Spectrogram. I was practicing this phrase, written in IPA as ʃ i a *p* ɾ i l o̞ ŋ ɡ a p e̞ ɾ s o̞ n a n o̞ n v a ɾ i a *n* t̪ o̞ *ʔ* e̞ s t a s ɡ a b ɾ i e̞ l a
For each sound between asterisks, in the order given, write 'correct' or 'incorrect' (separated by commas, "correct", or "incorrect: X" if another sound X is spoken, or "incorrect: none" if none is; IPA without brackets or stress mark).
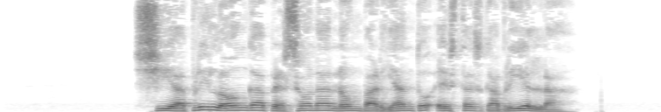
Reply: correct, correct, correct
